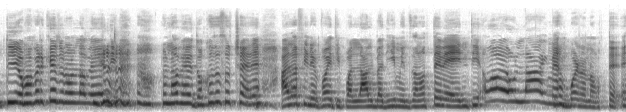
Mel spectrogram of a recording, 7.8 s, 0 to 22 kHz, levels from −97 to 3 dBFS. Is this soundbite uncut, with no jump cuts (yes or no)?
yes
